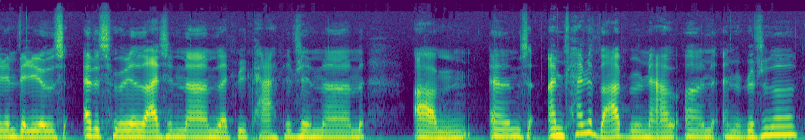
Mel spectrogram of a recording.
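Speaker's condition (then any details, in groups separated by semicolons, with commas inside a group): Oral cancer, partial glossectomy; half tongue replaced with leg flap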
